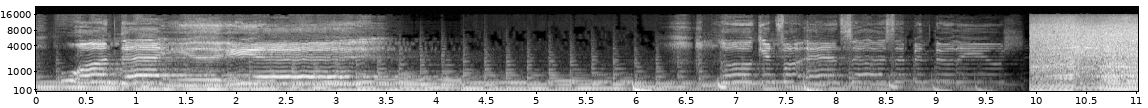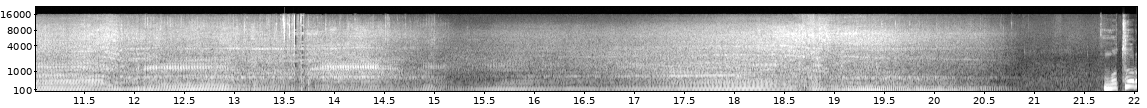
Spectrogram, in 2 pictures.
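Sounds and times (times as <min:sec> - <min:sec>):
motorcycle engine revving: 0:10.0 - 0:21.0.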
